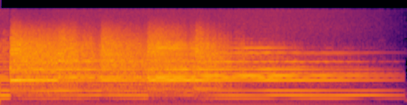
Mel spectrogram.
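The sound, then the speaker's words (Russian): The largest church bell is struck loudly in an alarm toll (nabat), about four times in quick succession, with a deep, ringing hum that swells and slowly fades at the end. No voices. “Вот это тревожный звон, когда набат бьют.”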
